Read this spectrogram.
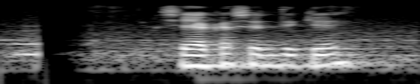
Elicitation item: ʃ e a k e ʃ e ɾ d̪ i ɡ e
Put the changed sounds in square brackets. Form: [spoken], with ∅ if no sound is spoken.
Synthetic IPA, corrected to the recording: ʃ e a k [a] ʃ e ɾ d̪ i [k] e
